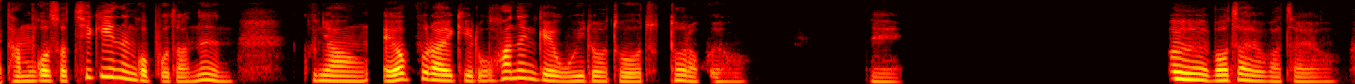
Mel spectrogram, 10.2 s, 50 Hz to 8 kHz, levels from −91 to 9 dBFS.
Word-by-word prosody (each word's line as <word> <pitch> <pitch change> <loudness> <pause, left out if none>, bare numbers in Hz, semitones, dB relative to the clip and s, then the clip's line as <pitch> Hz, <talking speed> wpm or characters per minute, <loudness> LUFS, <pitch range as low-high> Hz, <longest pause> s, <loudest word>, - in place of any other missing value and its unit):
담가서 170 +1 -1
튀기는 290 -5 -1
것보다는 160 0 -3 0.5
그냥 170 -3 -2
에어프라이기로 190 -3 +3
하는 255 +1 -1
게 200 -3 +1
오히려 165 0 -2
더 150 -1 -3
좋더라고요. 150 -5 -7 0.9
네. 145 -2 -11 2.0
예예. 215 -5 +6
맞아요, 185 -1 +2
맞아요. 150 -1 -10
175 Hz, 235 characters per minute, -24 LUFS, 155-200 Hz, 2.0 s, 예예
